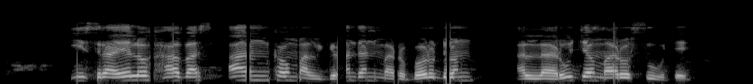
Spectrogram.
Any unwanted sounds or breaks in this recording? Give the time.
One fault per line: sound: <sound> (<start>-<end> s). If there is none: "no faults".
sound: dropout (3.4-3.5 s)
